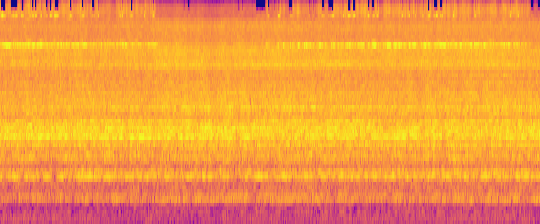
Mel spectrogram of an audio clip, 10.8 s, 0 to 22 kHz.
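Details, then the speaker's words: Valve grinding machine refacing a valve, about 0.75 thou runout: steady high grinding hiss with uneven catch each turn; bent valve contacting the stone unevenly. "that one was actually bad enough you could probably hear it"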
